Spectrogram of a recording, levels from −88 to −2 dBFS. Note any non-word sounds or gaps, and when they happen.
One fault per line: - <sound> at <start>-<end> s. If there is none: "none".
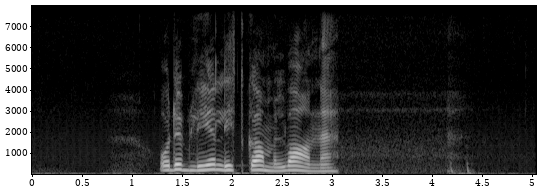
none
